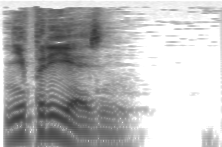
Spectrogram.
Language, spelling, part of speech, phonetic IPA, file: Russian, неприязнь, noun, [nʲɪprʲɪˈjæzʲnʲ], Ru-неприязнь.ogg
- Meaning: 1. enmity, hostility (hostile or unfriendly disposition) 2. aversion (fixed dislike)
